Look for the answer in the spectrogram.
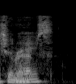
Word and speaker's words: Chesnais: Yeah, a former employee named Fred, I don't know how to pronounce that, C-H-E-S-N-A-I-S. – I believe is one Chenet. Of the French fellows from Infogrames, Chenet, perhaps.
